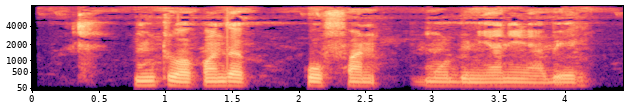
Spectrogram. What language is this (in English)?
Swahili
